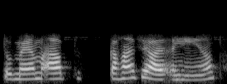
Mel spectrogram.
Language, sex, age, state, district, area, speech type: Urdu, female, 18-30, Delhi, East Delhi, urban, conversation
